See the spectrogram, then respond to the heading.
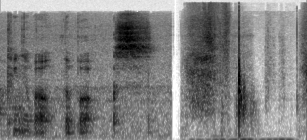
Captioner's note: pages turning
